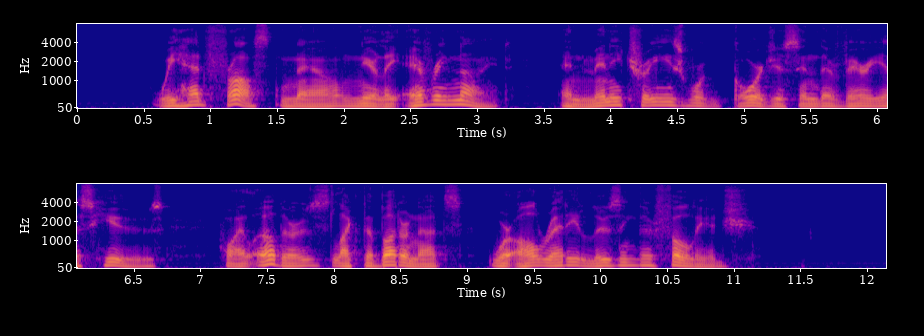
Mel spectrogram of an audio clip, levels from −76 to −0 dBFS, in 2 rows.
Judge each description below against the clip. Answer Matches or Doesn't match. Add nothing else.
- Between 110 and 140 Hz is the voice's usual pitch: Doesn't match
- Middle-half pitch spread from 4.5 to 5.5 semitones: Matches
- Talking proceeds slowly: Matches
